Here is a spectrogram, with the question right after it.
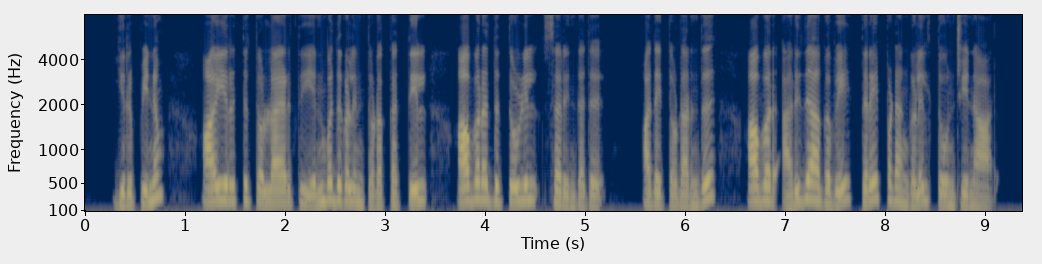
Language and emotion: Tamil, neutral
